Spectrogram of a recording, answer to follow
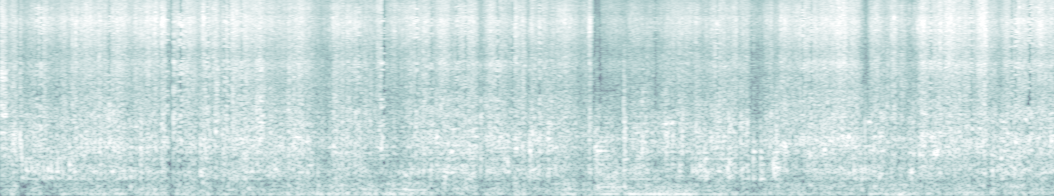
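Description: Plastic trash bags rustling and crinkling as they are handled close to the microphone, with a steady low rumble underneath.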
